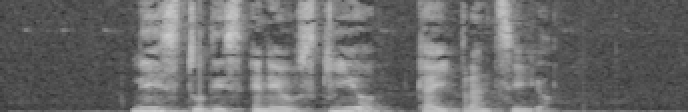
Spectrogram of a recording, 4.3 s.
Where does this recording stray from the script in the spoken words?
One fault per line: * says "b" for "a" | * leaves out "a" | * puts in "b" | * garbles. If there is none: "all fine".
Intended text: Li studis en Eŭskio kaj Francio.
all fine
